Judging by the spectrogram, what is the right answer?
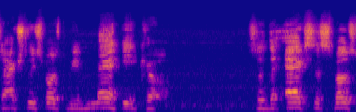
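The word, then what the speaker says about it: México: pronounces the beat Oklahoma say Mexico Mexico's not actually pronounced Mexico it's actually supposed to be Mackey Co so the axe is supposed to be pronounced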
